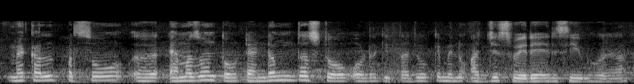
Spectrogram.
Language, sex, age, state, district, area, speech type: Punjabi, male, 18-30, Punjab, Ludhiana, urban, spontaneous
